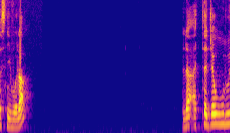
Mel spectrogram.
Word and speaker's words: التجول: Là, at-tajawulu, c'est un mot dont la première lettre, le ta, est une lettre solaire. Donc, en cas de liaison, je ne prononce pas le alif lam.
